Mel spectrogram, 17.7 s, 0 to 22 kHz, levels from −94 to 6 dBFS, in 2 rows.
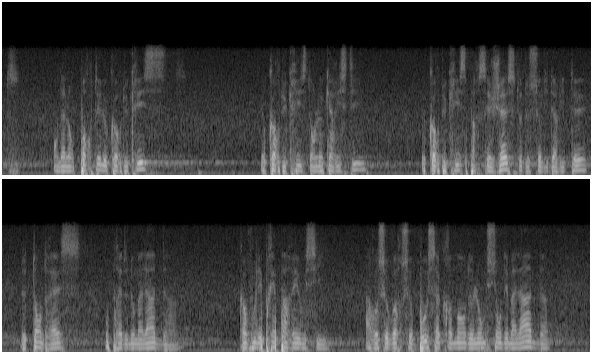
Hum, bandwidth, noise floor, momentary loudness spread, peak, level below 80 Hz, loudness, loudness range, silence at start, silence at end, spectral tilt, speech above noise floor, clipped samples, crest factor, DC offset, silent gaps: none; 8 kHz; -53 dBFS; 21 LU; -8 dBFS; -42 dBFS; -31 LUFS; 4 LU; 0 s; 0.05 s; -7 dB/octave; 24 dB; under 0.1%; 24 dB; under 0.1%; none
